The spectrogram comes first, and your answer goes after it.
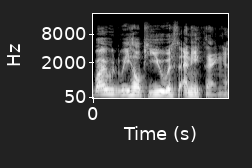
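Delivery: insistent, demanding tone. Venus speaks up before Earth can; demanding. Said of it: "demanded Venus".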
